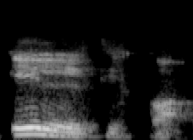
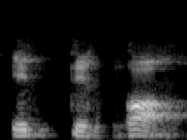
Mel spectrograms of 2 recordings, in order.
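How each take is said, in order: First: It is said with a clear l before the t. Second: It is said without an l before the t. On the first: The speaker calls it right. "Il. I-L. Il" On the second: The speaker calls it wrong. "Bukan ittiqa"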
